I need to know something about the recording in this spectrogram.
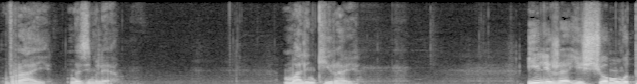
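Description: A man speaks with emphasis through a microphone, pausing between phrases.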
